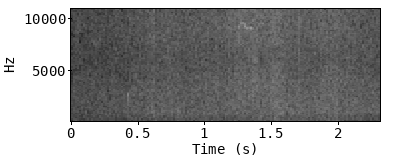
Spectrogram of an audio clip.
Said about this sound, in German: Das Holz ächzte im Wind und die Segel schlugen leise gegen die Masten. Doch was Henny am meisten erschreckte, war das Meer.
